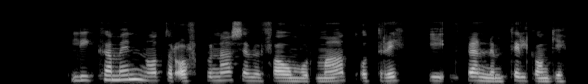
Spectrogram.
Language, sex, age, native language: Icelandic, female, 40-49, Icelandic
